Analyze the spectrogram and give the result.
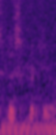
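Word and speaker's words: Hüsker Dü: didn't know the pronunciation was Husker Du. Husker Du, yeah. I thought it was Husker.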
